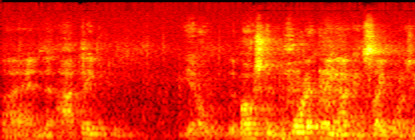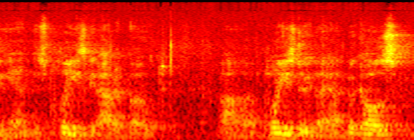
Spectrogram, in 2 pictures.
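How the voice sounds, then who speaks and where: Audible room echo and noticeable background noise surround the recording. Within it, a man talks at a fairly slow pace. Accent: Tennessee. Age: 50s. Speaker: radio host and forum moderator. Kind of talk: closing remarks at a political forum. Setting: high school auditorium with audience, broadcast live.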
